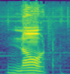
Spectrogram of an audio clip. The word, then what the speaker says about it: knot: और KNIFE है तो इसे हम लोग पढ़ते हैं नाइफ, KNOT है इसे हम पढ़ते हैं नॉट, ठीक है।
